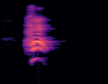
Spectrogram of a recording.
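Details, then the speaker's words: A person with Tourette syndrome shows a gasping vocal tic that sometimes startles family members: a single sudden, sharp voiced gasp lasting about a third of a second, then silence. "uh I do that one um and then I gasp which is very uh shocking and scares my family members sometimes go and then they think like I'm like startled by something"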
